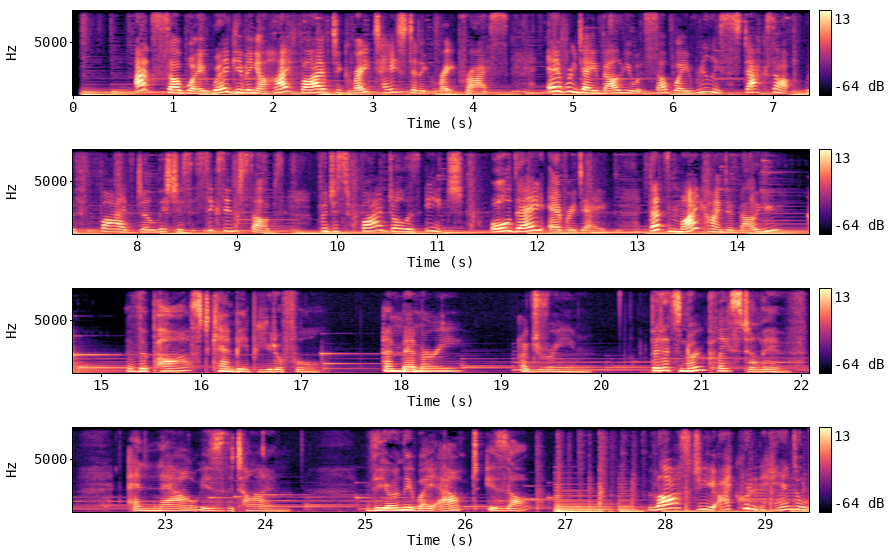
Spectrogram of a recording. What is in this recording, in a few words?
Voice Over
